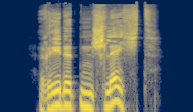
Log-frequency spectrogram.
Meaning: inflection of schlechtreden: 1. first/third-person plural preterite 2. first/third-person plural subjunctive II
- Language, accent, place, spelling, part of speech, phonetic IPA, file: German, Germany, Berlin, redeten schlecht, verb, [ˌʁeːdətn̩ ˈʃlɛçt], De-redeten schlecht.ogg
